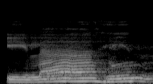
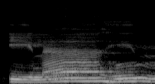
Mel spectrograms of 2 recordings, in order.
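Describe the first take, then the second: No difference in how they are said.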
